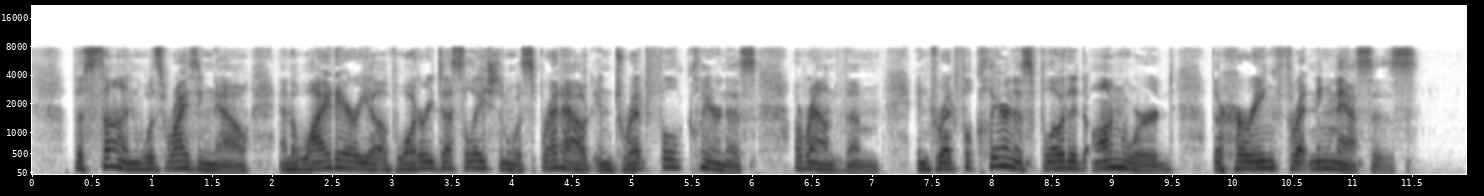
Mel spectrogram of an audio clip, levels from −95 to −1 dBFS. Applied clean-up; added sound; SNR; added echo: none; none; none; none.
